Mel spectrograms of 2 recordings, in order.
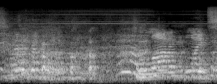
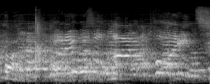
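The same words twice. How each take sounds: First: Very slow, laughing emphasis; slow, drawn out. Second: Said in the usual way. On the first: Shown as a demonstration. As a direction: stretch every word, laughing.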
